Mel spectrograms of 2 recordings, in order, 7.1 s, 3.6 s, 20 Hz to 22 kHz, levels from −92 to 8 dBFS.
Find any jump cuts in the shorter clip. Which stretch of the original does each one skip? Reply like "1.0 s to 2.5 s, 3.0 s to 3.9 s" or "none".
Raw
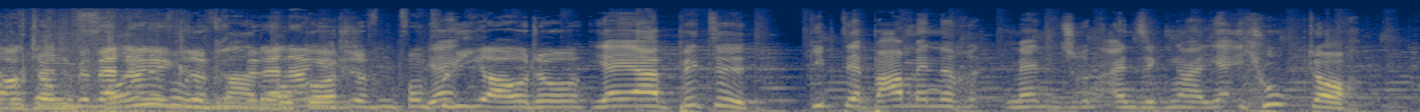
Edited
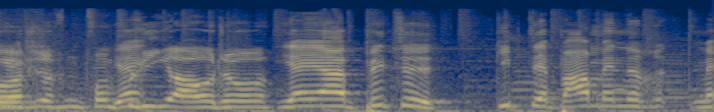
none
